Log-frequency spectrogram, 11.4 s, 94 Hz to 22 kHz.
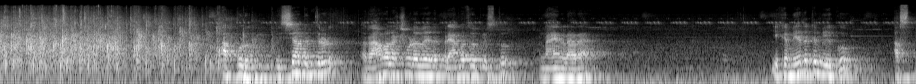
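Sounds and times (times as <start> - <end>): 
audience applause at a spiritual storytelling discourse: 0.0 - 3.6
speech: 2.8 - 7.6, 9.6 - 11.4.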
